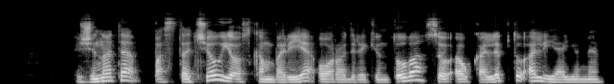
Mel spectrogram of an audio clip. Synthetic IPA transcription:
ʒʲɪnoːt̪ʲɛpɐst̪ɐt͡ʃʲɛʊjoːskɐmbɐɾʲɪjɛʔoːɾoːd̪ʲɾʲɛkʲɪnt̪ʊʋɑːsʊʔɛʊkɐlʲɪpt̪uʔɐlʲiɛjʊmʲɪ

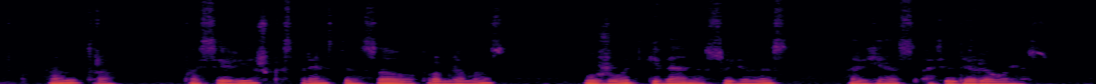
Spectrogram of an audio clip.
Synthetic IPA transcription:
ɐnt̪ɾɐ | pɐsʲɪɾʲiɛʃkɐ̥sʲpʲɾʲæːsʲt̪ʲɪsɑ̰ːʋo̰ːpɾobʲlʲɛmɐs | ʊʒuɔt̪ʲɡʲiːʋʲæːnʲɪsʊjʊmʲɪs | ɐɾjæːsɐt̪ʲɪd̪ʲelʲoːjɛs

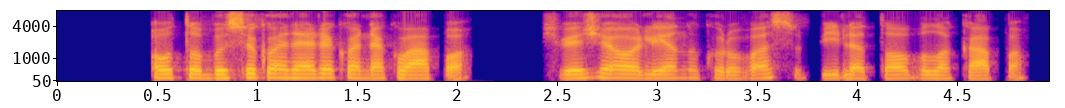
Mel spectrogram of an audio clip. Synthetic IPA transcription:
ɒʊt̪ɔbʊsʲɪkoːnʲælʲɪkoːnʲɛkʋɑːpo̰ː | ʃʲʋʲiɛʒʲɛːoːlʲiɛnukɾʊʋɐsʊpʲiːlʲɛt̪oːbʊlˠokɑːpɐ

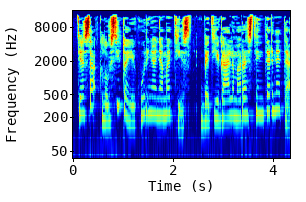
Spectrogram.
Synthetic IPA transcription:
t̪ʲiɛsɐklˠɐʊsʲiːt̪oːjɛɪkuːɾʲɪnʲoːnʲɛmɐt̪ʲḭːs | bʲɛt̪jiːɡɑːlʲɪmɐɾɐsʲt̪ʲɪɪnʲt̪ʲɛɾʲnʲɛt̪ʲɛ̰

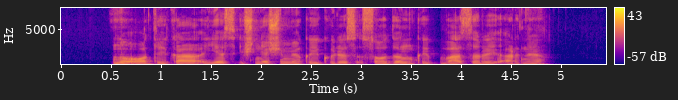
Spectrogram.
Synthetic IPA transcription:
nʊoːt̪ɐɪkɑːjɪsɪʃʲnʲæʃʲɪmʲɪkɐɪkʊɾʲɪsːoːd̪ɐnkɐɪp̚ʋɑːsɐɾɐɪɐɾnʲɛ

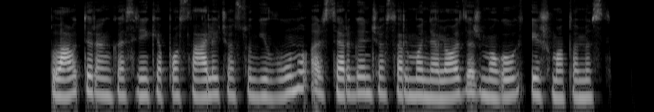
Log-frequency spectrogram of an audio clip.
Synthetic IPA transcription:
plˠɑˑʊt̪ʲɪɾɐŋkɐsɾʲɛɪkʲɛpoːsɑːlʲɪːt͡ʃʲoːsʊɡʲiːʋuːnuːʔɐ̰ɾsʲɛɾɡɐnʲt͡ʃʲoːsɐlʲmɔnʲɛlʲoːzʲeːʒmoːɡɒʊsɪʃmɐt̪oːmʲɪs

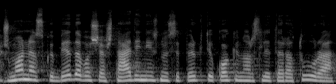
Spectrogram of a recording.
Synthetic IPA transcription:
ʒmoːnʲɛːsskʊbʲeːd̪ɐʋoːʃʲɛʃt̪ɑːd̪ʲieːnʲeɪsnʊsʲɪpʲɪɾkt̪ʲɪkoːkʲɪnoːɾslʲɪt̪ʲɛɾɐt̪uːɾɑː

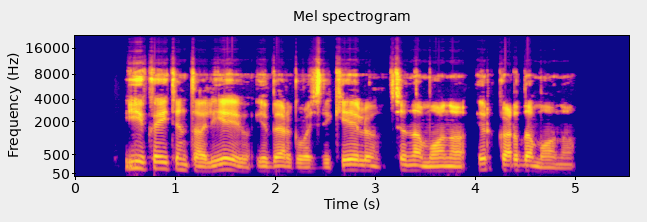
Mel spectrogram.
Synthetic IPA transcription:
iːkɐɪt̪ʲɪnt̪ɐɐlʲiɛjuːʔɪbʲɛɾɡʋɐzʲd̪ʲɪkʲeːlʲuːt̪sʲɪnɐmɔnoːɪɾkɐɾd̪ɐmɔnoː

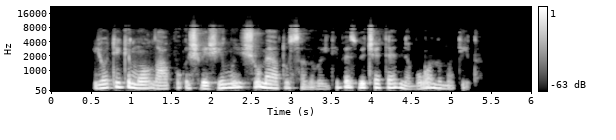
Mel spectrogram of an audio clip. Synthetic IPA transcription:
joːt̪ʲɛɪɡʲɪmoːlˠɑːpṵʔɪʃʲʋʲɛʒʲɪmʊɪʃʲuːmʲæːt̪usɐʋʲɪ̰ʋɐlʲd̪ʲiːbʲeːsbʲʊd͡ʒʲɛt̪ʲɛnʲɛbʊʋoːnʊmɐt̪ʲiːt̪ɐ̥

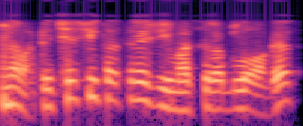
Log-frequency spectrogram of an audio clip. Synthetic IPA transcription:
nʊʋɐt̪ɐɪt͡ʃʲɛʃʲiːt̪ɐsɾʲɛʒʲiːmɐsiːɾɐblˠoːɡɐs

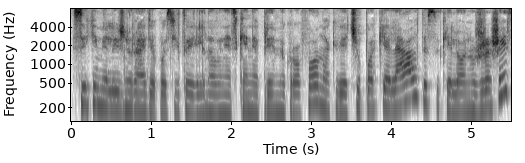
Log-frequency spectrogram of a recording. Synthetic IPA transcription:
sʲʋʲɛɪkʲɪmʲɛlʲɪʒʲnʲuːɾɑːd̪ʲɪjoːklˠɐʊsʲiːt̪oːjɛlʲɪnɐʋʊnʲɛsʲkʲɛnʲɛpʲɾʲiɛmʲɪkɾoːfoːnoːkʋʲiɛt͡ʃʲʊpɐkʲɛlʲɛʊt̪ʲɪsʊkʲɛlʲoːnʲʊʒɾɐʃɐɪs

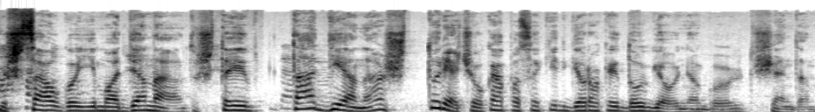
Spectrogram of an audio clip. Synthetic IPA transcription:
ɪʃsɐʊɡoːjiːmoːd̪ʲiɛnɑːʃt̪ɐɪt̪ɑːd̪ʲiɛnɐɐʃt̪ʊɾʲeːt͡ʃʲɛʊkɑːpɐsɐkʲiːt̪ɡʲɛɾoːkʲɐɪd̪ɐʊɡʲɛʊnʲɛɡʊʃʲɛnʲd̪ʲɛn

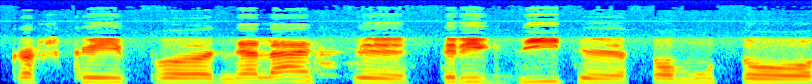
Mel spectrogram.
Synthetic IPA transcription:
kɐʃkɐɪpnʲɛlʲæɪsʲt̪ʲɪt̪ʲɾʲɪɡd̪ʲiːt̪ʲɪt̪uɔmuːsʊ

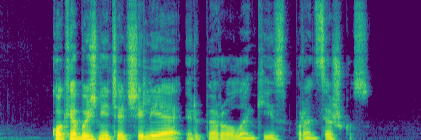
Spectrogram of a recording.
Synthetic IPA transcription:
koːkʲɛbɐʒʲnʲiːt͡ʃʲɛt͡ʃʲɪlʲijɛʔɪɾpʲɛɾʊlˠɐŋʲkʲiːspɾɐnʲt̪sʲɪʃkʊ̥s

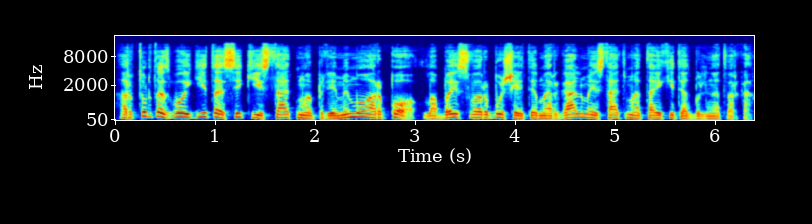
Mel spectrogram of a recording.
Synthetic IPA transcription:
ɐɾt̪ʊɾt̪ɐsbʊʋoːiɡʲiːt̪ɐsɪkʲɪiːst̪ɑːt̪ʲiːmoːpʲɾʲɪjɛmʲɪmoːɐɾpoːlˠɐbɐɪsʋɐɾbʊʃʲɛɪt̪ʲɛmɐɐɾɡɑːlʲɪmɐist̪ɑːt̪ʲiːmɐt̪ɐɪkʲiːt̪ʲɪɐd̪̚bʊlʲɪnʲɑːt̪ʋɐɾkɐ

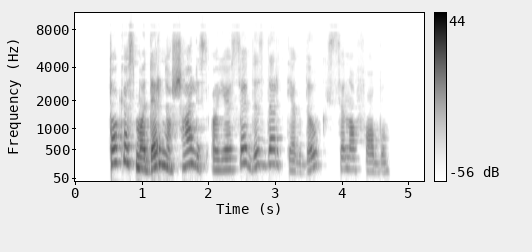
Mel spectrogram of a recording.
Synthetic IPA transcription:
t̪oːkʲoːsmɔːd̪ʲɛɾʲnʲoːsʃɑːlʲiːsoːjoːsʲɛʋʲɪzd̪ɐɾt̪ʲiɛɡd̪ɒʊksʲɛnofɔbuː

